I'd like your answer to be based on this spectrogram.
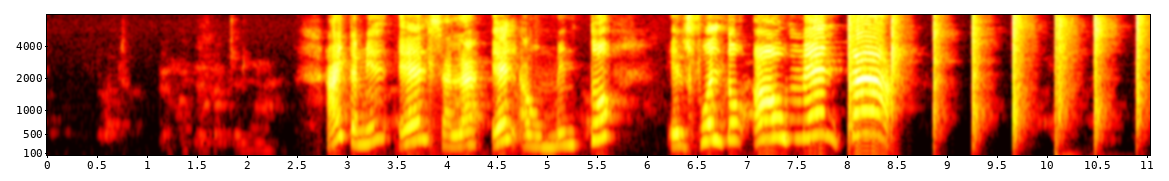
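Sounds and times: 
speech: 1.8 - 8.4
loud sharp hand claps: 8.0 - 11.0.

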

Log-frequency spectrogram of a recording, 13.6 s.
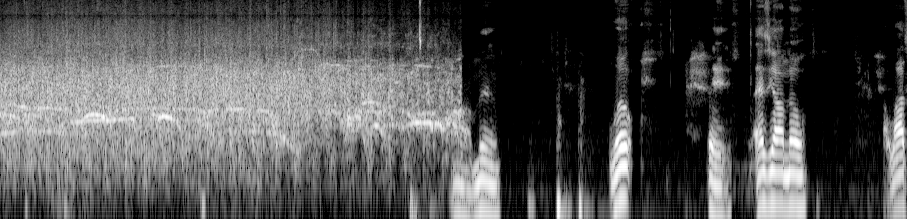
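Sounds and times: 
applause: 0.0 - 7.0
speech: 7.1 - 7.6, 9.2 - 9.5, 10.6 - 12.2, 13.4 - 13.5.

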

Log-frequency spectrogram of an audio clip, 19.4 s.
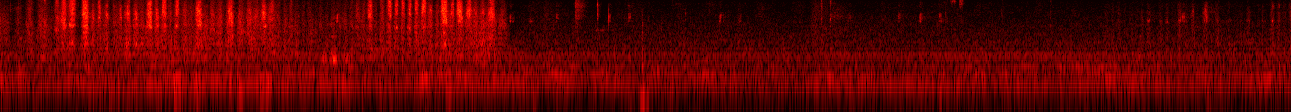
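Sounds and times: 
painting strokes with both hands: 0.0 - 7.7, 16.5 - 19.3.

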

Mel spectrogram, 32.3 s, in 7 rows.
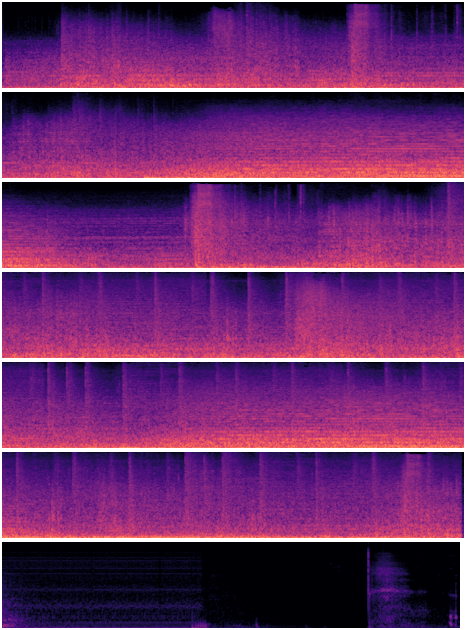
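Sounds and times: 
thunder rumbling on a mountain: 0.0 - 27.7.

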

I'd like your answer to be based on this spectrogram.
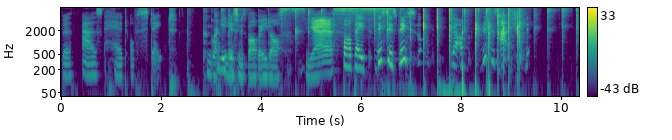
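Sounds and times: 
speech: 0.0 - 9.4
sharp crisp clicks and claps: 7.2 - 10.3.

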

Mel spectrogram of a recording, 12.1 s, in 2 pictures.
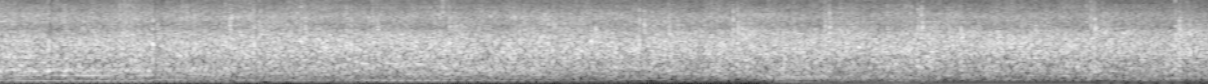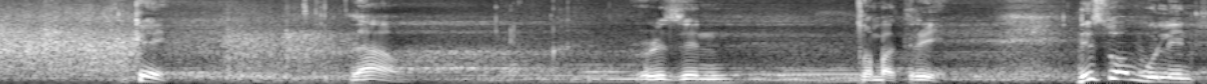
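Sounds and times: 
audience applause: 0.0 - 7.8
speech: 6.8 - 7.0, 7.8 - 8.2, 9.3 - 12.0.

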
